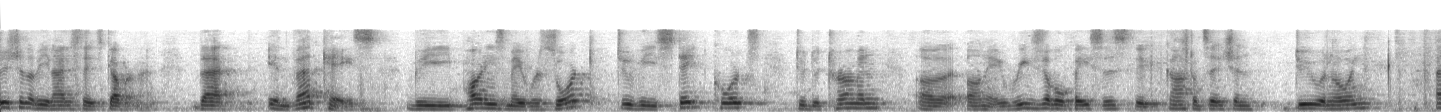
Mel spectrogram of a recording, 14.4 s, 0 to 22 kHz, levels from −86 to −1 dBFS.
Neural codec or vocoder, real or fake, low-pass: codec, 24 kHz, 0.9 kbps, WavTokenizer, medium speech release version 2; fake; 7.2 kHz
